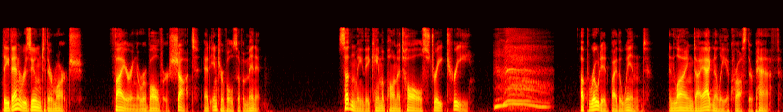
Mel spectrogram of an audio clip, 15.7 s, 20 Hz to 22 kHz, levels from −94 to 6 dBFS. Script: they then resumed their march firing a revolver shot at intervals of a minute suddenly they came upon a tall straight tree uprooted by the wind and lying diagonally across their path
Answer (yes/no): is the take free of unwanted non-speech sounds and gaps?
no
